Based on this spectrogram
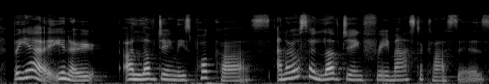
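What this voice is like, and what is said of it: British accent. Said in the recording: “everyone tells me I've got an amazing voice. So it's the British accent.”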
